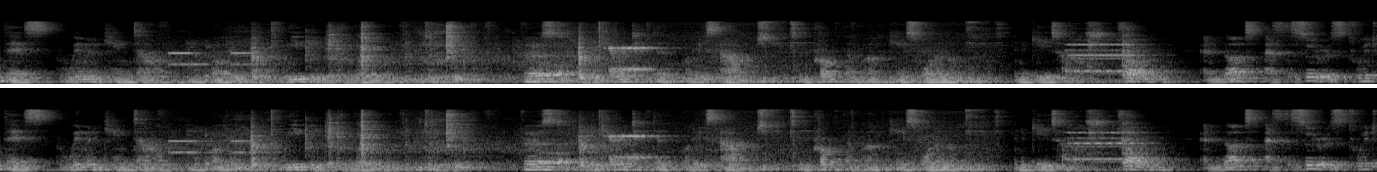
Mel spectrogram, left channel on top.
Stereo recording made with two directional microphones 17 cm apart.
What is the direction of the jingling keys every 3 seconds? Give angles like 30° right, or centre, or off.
40° right, 10° left, centre, 40° right, off.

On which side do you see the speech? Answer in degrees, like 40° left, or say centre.
10° right.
